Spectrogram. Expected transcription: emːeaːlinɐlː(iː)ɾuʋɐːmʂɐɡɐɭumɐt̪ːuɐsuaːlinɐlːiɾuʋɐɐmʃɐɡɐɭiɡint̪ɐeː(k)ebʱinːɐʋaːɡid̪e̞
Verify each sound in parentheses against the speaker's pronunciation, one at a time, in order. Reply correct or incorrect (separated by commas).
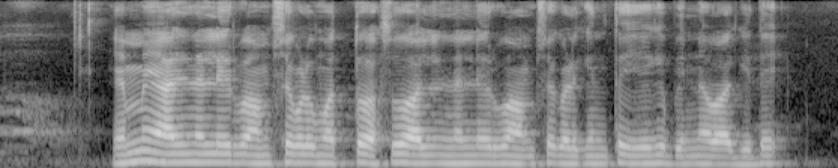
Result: incorrect, incorrect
